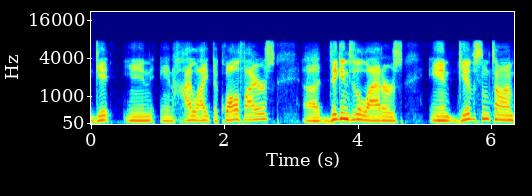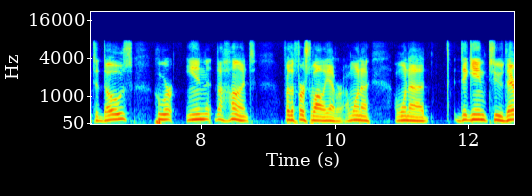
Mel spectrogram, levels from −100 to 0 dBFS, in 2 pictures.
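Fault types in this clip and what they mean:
Nothing here counts as a fault: the speech comes through an HD Voice wideband phone link running at about 23 kbit/s, one of its highest rates, so it simply stops above about 7.5 kHz without any roughness to point at.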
